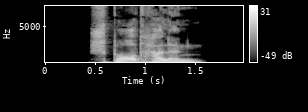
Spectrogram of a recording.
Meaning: plural of Sporthalle
- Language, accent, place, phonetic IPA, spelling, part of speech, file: German, Germany, Berlin, [ˈʃpɔʁtˌhalən], Sporthallen, noun, De-Sporthallen.ogg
